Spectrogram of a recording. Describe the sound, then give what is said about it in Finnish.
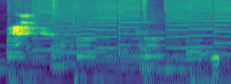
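A shy domestic cat meows, a bright, fairly loud cry near the start followed by softer, shorter mewing sounds over the next second or so. “Ja nykyisin kun vuosia on kulunut, niin tämä arkakissa tulee tällä hetkellä niin kuin aina ovelle vastaan ja jos johonkin istahdan, niin tunkee syliin ja on rohkein koko tästä mun neljän kissan kissalaumasta.”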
